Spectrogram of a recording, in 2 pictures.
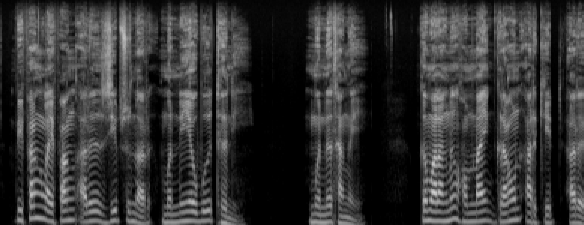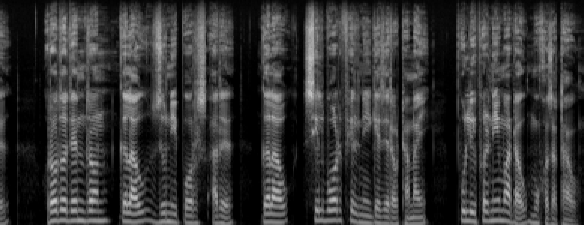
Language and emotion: Bodo, neutral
